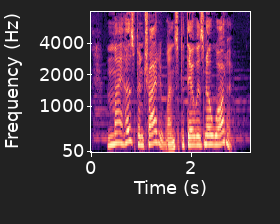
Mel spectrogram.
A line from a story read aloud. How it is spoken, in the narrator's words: she said sadly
